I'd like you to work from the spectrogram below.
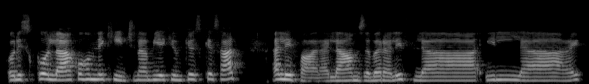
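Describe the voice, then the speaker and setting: A woman teaching Quran recitation in an online lesson. She patiently corrects pronunciation sound by sound, drawing out recited words slowly before explaining them. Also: mid-range voice, a bit bright.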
